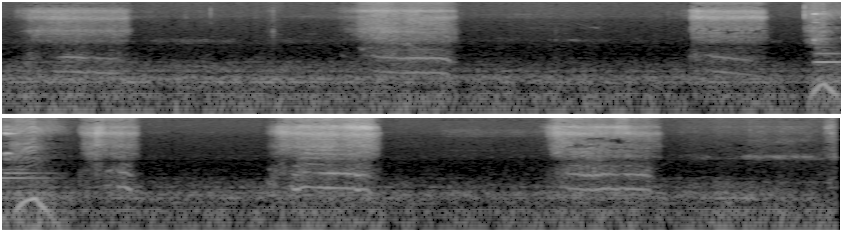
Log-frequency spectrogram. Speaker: I keep looking up like it's somebody in here snoring, and it's the cat.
